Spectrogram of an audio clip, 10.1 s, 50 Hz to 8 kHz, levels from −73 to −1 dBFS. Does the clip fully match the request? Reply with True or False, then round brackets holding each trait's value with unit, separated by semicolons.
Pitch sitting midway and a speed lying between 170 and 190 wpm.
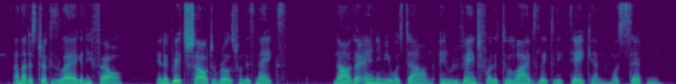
True (160 Hz; 175 wpm)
